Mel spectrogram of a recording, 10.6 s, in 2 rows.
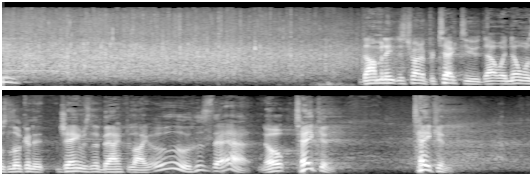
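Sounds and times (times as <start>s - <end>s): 
crowd clapping for an engaged couple at a service: 0.0s - 4.6s
speech: 3.6s - 8.7s, 9.4s - 9.9s.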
